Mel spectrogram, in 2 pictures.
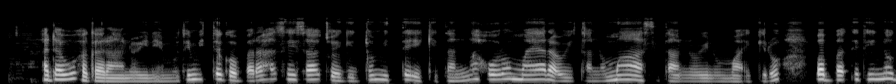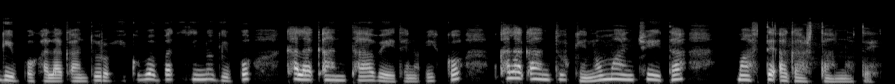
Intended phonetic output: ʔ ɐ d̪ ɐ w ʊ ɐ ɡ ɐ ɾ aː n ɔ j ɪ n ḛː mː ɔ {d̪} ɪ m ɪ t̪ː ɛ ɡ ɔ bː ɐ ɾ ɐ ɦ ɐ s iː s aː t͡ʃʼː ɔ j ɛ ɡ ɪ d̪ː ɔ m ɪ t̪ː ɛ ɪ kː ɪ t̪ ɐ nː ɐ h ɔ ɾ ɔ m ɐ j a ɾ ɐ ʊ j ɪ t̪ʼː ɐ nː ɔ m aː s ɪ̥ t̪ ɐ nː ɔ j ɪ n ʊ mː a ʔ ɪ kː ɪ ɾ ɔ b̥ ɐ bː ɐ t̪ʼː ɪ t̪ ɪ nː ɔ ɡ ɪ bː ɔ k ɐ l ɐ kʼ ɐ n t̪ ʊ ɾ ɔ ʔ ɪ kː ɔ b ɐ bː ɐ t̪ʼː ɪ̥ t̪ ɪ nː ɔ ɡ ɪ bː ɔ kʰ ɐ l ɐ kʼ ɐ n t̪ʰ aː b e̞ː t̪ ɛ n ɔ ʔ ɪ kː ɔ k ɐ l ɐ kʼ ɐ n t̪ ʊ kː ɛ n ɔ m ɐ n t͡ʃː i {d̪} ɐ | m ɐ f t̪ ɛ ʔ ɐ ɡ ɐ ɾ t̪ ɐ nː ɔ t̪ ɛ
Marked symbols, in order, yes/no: no, no

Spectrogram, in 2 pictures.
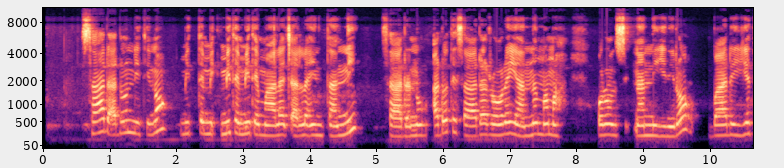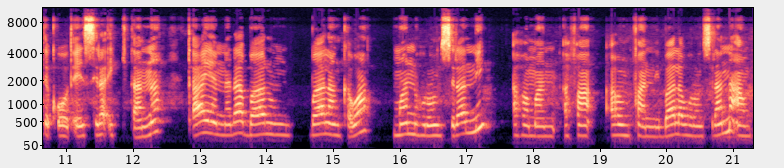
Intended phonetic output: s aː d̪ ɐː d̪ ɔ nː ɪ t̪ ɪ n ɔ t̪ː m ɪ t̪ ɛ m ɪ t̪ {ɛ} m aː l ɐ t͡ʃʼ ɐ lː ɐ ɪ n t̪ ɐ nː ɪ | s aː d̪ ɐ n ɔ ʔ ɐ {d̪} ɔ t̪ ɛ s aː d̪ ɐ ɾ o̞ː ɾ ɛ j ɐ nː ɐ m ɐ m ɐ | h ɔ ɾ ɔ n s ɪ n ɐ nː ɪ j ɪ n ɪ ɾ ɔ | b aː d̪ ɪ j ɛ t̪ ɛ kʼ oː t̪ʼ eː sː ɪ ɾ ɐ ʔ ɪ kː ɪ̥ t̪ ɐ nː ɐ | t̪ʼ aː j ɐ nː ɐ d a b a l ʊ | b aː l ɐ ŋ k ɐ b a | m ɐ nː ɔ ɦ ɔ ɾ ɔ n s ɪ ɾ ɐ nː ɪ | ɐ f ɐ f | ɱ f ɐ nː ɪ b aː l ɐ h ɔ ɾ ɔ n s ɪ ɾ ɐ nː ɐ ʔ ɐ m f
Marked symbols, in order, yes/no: yes, yes

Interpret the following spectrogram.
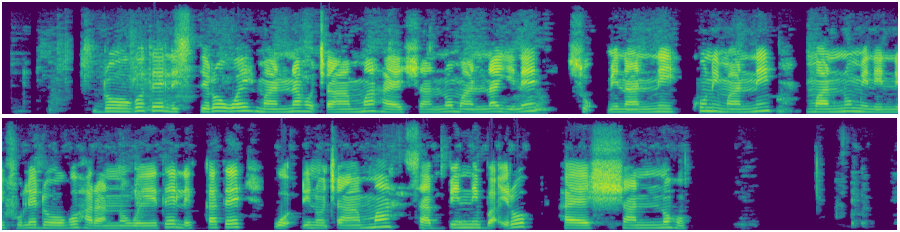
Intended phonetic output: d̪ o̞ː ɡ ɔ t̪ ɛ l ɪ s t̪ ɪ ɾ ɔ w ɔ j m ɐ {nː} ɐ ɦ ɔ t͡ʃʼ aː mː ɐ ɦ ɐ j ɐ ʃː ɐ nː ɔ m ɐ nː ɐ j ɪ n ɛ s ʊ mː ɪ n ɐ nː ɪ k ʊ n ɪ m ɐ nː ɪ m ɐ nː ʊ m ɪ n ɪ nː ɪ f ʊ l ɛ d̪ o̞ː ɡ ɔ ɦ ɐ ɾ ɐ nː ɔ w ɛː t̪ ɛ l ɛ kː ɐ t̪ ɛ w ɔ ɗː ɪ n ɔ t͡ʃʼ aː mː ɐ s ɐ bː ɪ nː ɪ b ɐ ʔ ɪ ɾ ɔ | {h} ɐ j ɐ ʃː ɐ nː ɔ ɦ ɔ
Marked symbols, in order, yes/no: yes, yes

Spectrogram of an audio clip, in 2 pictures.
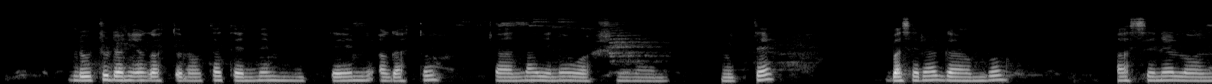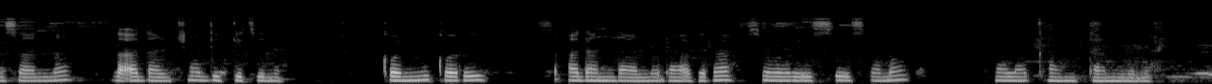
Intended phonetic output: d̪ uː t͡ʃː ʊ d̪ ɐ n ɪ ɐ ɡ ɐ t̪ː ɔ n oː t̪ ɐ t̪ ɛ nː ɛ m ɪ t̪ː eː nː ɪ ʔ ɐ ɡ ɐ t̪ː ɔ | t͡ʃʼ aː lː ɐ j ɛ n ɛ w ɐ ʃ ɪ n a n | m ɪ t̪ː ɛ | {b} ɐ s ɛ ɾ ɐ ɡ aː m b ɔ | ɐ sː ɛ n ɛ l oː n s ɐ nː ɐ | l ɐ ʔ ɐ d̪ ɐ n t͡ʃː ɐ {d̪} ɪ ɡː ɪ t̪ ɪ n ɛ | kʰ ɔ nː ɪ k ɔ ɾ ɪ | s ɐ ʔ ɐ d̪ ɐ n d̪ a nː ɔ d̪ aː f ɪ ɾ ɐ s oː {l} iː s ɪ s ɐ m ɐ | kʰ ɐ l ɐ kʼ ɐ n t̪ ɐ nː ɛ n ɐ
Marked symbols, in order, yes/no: yes, yes, no

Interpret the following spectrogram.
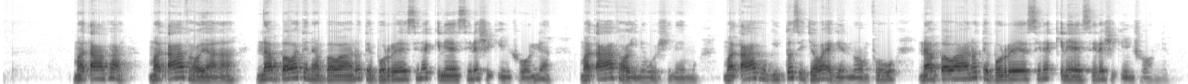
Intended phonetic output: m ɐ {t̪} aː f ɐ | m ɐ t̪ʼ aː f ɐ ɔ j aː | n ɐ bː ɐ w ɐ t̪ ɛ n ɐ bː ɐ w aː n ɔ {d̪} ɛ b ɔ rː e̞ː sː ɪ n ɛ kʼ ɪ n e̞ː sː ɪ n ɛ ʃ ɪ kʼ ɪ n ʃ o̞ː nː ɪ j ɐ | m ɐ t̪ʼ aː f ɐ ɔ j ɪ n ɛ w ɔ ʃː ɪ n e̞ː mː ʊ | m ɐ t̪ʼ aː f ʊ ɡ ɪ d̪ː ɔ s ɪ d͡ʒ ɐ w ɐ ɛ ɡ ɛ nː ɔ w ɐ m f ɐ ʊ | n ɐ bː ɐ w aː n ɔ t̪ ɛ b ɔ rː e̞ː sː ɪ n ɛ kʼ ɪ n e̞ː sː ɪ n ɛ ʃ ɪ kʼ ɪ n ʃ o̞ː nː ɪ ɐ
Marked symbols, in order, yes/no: no, no

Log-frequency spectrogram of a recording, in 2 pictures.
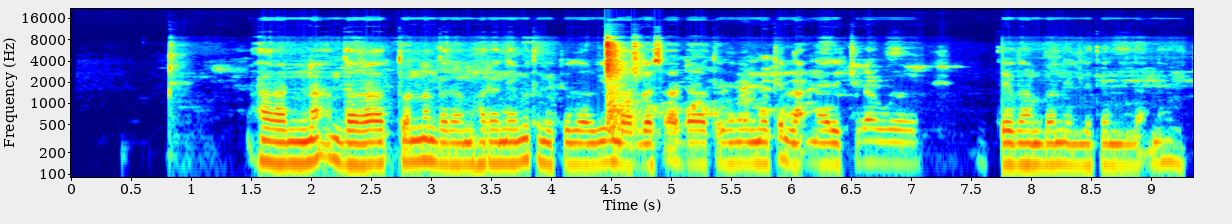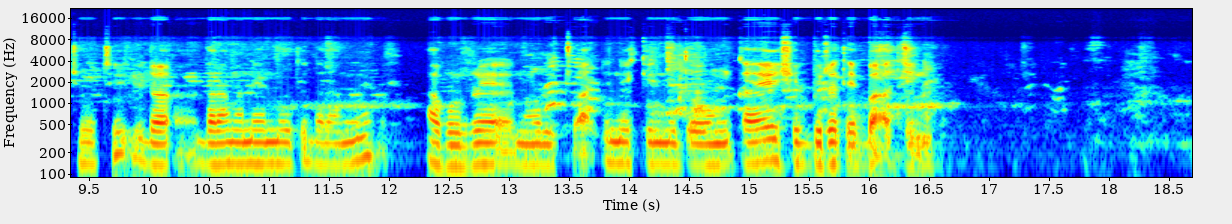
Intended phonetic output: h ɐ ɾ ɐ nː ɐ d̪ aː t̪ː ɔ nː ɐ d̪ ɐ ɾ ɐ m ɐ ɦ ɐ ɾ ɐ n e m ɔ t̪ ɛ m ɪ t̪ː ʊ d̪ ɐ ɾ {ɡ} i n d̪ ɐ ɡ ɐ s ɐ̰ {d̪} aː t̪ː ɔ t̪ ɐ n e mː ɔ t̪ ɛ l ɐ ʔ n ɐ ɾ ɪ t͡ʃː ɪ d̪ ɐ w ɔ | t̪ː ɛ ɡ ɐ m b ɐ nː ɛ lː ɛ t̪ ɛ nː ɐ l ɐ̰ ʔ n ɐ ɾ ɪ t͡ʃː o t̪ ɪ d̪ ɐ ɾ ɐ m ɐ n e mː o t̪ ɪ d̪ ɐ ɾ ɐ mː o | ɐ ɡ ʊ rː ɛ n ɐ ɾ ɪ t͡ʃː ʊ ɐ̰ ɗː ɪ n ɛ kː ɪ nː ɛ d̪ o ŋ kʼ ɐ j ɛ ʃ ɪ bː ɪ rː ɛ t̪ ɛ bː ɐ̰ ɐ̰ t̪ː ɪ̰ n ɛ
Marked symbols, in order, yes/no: yes, yes

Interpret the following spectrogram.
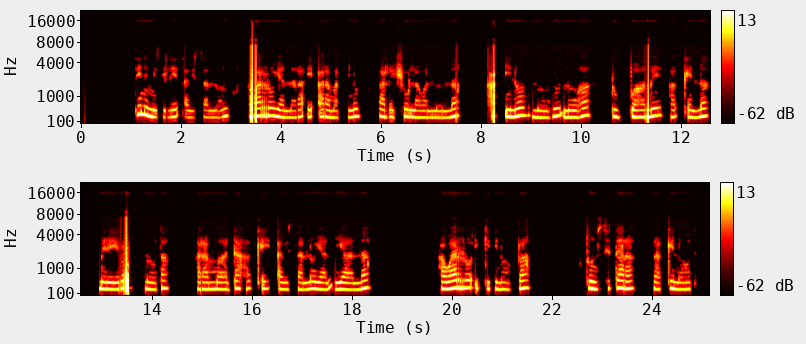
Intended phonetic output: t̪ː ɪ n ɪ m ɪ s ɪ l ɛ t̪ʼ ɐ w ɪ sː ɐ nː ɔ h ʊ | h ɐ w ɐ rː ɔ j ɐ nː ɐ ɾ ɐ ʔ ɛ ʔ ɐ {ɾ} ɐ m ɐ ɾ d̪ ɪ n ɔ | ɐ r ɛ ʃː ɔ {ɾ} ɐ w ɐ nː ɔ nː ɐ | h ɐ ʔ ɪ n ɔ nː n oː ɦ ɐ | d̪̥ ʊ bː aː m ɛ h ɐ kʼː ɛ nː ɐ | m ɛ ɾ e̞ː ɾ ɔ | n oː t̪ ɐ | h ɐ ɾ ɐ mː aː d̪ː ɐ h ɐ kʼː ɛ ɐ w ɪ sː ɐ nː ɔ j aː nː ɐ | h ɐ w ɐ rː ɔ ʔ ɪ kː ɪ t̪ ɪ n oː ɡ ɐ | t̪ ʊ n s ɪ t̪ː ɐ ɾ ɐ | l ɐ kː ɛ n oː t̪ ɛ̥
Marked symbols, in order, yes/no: yes, no

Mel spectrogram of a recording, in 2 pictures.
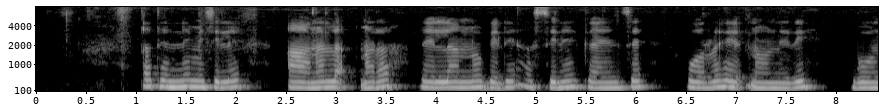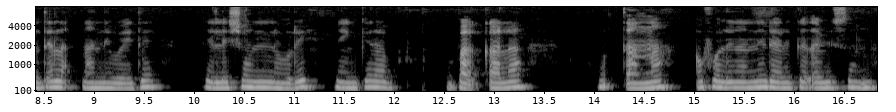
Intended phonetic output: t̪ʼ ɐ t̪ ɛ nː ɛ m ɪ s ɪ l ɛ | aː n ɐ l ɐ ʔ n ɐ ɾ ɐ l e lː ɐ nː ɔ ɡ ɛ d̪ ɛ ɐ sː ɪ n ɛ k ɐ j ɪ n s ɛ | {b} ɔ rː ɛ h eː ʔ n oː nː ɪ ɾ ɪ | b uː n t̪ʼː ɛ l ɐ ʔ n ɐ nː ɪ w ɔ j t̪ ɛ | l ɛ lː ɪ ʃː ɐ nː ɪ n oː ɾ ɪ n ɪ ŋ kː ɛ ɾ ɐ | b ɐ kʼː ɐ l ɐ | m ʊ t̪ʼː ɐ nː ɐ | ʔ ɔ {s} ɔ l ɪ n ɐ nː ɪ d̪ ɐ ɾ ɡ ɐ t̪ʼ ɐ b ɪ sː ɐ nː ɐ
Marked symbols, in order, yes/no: no, no

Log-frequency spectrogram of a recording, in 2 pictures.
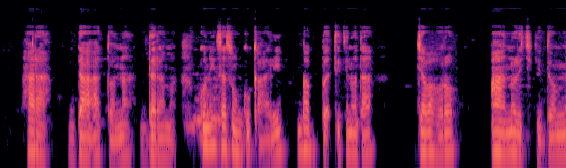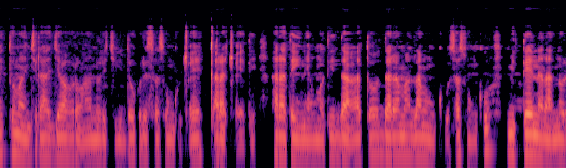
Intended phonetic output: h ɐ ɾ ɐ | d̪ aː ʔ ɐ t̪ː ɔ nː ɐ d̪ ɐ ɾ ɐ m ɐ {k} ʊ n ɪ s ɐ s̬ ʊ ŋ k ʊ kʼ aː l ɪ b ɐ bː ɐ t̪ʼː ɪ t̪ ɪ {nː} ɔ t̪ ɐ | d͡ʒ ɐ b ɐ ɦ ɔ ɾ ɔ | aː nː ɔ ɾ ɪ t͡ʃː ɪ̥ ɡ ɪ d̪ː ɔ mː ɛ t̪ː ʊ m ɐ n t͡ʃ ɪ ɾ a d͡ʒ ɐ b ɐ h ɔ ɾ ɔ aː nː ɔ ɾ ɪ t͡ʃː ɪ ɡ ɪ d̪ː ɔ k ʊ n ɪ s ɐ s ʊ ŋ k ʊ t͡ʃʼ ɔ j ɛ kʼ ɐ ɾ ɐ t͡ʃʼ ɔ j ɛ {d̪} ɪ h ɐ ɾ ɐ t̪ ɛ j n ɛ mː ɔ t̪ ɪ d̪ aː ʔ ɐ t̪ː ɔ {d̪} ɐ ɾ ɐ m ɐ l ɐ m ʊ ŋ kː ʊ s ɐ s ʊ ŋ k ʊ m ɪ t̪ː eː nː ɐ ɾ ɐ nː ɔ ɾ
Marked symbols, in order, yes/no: yes, no, no, yes

